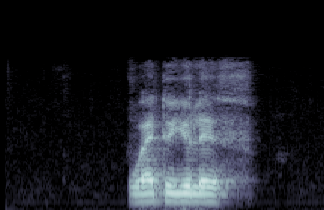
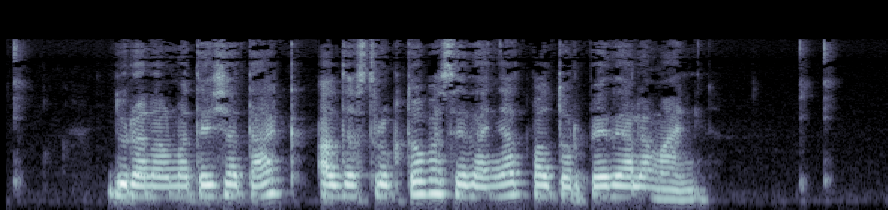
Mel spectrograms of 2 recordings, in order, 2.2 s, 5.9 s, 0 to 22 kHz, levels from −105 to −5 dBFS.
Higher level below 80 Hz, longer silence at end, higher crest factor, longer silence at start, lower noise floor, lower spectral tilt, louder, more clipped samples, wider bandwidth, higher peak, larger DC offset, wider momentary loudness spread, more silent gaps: about the same, -72 dBFS vs -74 dBFS; second, 0.5 s vs 1.2 s; about the same, 18 dB vs 18 dB; first, 0.85 s vs 0.7 s; first, -84 dBFS vs -76 dBFS; about the same, -6 dB/octave vs -5 dB/octave; second, -26 LUFS vs -23 LUFS; neither; second, 7.8 kHz vs 11.5 kHz; second, -10 dBFS vs -6 dBFS; neither; first, 22 LU vs 8 LU; neither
